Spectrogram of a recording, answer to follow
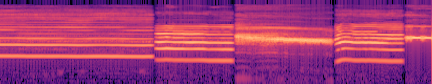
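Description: A voice wailing in long held notes: one note held for over a second, then a lower note, a rough strained cry, and the lower note again, sliding up into it near the end.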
